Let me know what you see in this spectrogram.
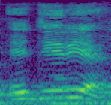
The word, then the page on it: iria: Ansus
